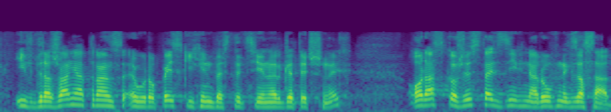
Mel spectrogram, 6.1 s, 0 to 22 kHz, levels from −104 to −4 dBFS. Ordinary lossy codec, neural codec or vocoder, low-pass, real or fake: none; codec, 16 kHz, 4 kbps, X-Codec, HuBERT features, trained on balanced general audio; none; fake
